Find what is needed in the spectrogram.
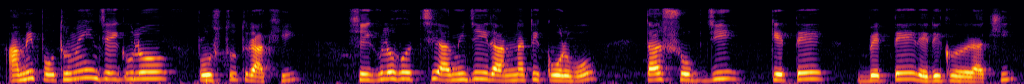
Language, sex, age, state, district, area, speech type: Bengali, female, 60+, West Bengal, Paschim Bardhaman, rural, spontaneous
